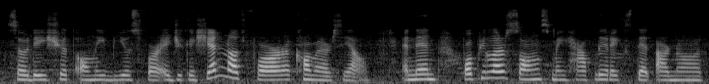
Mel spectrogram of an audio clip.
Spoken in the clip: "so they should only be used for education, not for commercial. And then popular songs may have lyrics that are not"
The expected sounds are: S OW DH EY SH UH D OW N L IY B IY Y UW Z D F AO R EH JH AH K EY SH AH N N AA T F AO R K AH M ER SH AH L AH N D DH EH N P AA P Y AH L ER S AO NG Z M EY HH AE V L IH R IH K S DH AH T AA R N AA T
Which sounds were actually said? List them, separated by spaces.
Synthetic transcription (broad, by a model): S OW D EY SH UH D OW N L IY B IY Y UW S F AO R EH JH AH K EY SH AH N N AA T F AO R K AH M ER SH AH L AH N D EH N P AA P Y AH L ER S AO NG S M EY HH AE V L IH R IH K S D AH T AA R N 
